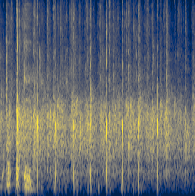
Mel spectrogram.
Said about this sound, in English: All right, let's get a quick round of applause.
